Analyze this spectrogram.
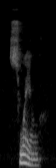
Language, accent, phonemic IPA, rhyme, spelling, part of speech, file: English, Southern England, /sweɪl/, -eɪl, swale, noun / verb, LL-Q1860 (eng)-swale.wav
- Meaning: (noun) 1. A low tract of moist or marshy land 2. A long narrow and shallow trough between ridges on a beach, running parallel to the coastline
